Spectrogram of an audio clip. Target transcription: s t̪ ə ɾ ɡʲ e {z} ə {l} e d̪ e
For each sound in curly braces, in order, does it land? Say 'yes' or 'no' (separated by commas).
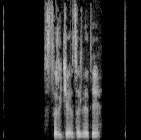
yes, yes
